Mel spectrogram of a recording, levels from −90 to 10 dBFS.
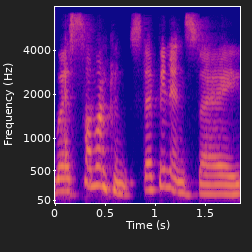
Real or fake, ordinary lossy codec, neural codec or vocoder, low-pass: fake; MP3, 64 kbps; codec, 16 kHz, 1 kbps, X-Codec, HuBERT features, trained on general audio; 7.2 kHz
